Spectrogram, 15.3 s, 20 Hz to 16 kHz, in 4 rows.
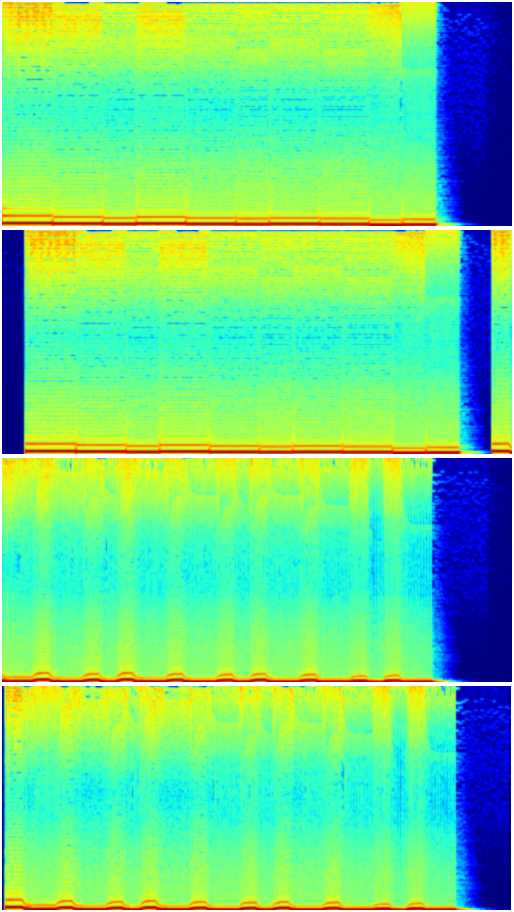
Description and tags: These loops are all with scorpiofunker bass synthesiser and they work well together. They are each 8 bars in length, 120bpm. Some sound a bit retro, almost like a game and some are fat and dirty!
These loops are used in another pack called "thepact" accompanied by a piano, but i thought it would be more useful to people if they wanted the bass only.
